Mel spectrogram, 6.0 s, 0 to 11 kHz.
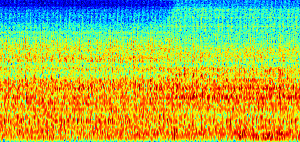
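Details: Honda CG Start 160 motorcycle: light, thin idle with a faint irregular tapping about three times a second over the exhaust; owner unsure if normal, source not pinned down. Engine noise at idle.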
